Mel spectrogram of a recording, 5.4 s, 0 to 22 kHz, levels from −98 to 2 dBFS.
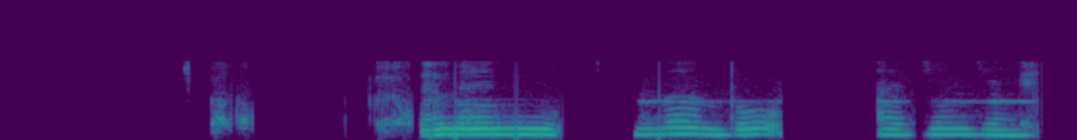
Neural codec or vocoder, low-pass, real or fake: none; 3.6 kHz; real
